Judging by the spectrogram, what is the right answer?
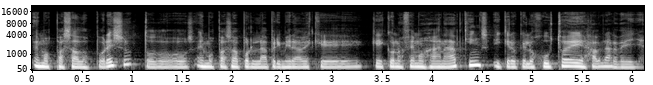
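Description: High-pitched male voice with an Andalusian accent, against a quiet background. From Andalusia, Spain. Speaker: photography channel host. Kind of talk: live-streamed talk. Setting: live stream. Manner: fast. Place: home room. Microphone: studio mic.

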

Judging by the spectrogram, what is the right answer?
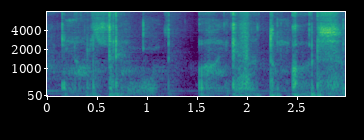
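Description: A man is whispering. Loud background noise runs behind him. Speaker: ASMR creator. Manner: close intimate whisper into mic. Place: home room. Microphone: studio mic.

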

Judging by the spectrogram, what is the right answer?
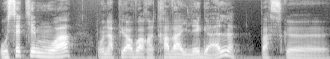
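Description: The man's intonation is lively, and the background stays quiet. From Switzerland, Jura. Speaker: pastor. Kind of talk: testimony. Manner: halting, many hesitations. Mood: calm, reflective storytelling. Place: studio. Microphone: lapel.

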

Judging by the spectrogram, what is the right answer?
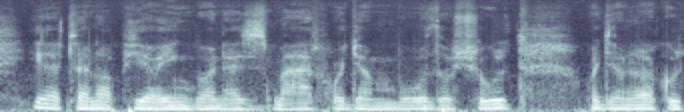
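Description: Against noticeable background noise, a man talks very fast at a medium pitch with fairly even intonation. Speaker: local TV reporter. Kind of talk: interview.

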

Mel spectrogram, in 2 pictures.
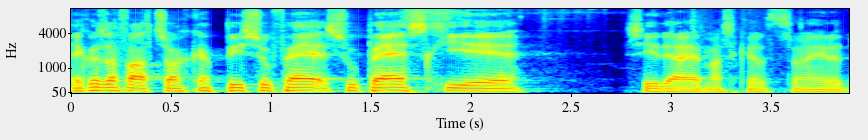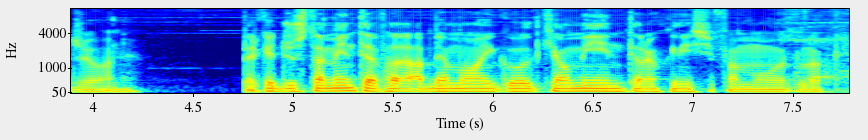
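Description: Faint music plays behind a man talking fairly quickly in a fairly low pitch. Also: fairly even intonation. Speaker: gaming streamer. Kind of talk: live stream commentary. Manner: casual, chatty. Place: home room.

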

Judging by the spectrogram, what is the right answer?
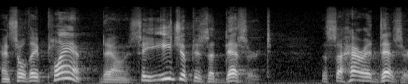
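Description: Speaking fairly quickly, a man with an Appalachian accent has a high pitch. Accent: Southern US (Appalachian). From East Tennessee. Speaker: pastor. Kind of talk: sermon. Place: church. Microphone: podium.

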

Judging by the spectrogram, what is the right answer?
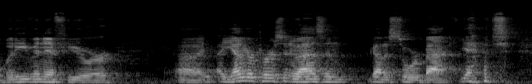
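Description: Audible room echo around a man's speech. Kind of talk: product demonstration. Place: garage. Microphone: camera far.

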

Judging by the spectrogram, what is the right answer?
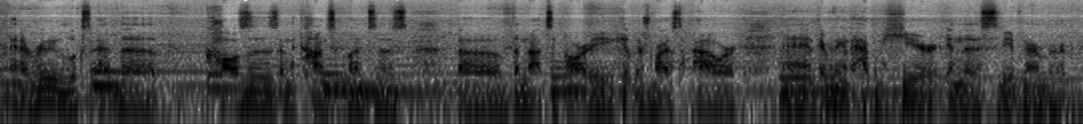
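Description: Over clear music in the background, a man talks at a moderate pace in a dry sound with no echo. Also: ordinary pitch variation. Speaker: travel vlogger. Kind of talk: casual vlog chat. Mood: serious, reflective. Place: street. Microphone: phone near.

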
